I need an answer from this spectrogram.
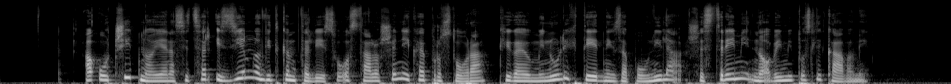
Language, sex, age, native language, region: Slovenian, female, 50-59, Slovenian, Gorenjska region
